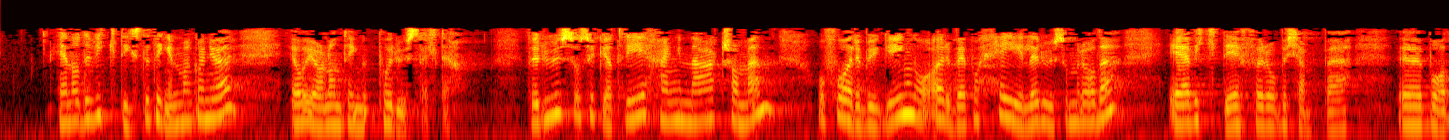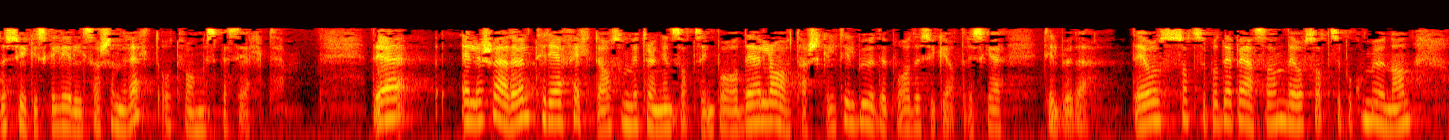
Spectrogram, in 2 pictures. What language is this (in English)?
Norwegian Bokmål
